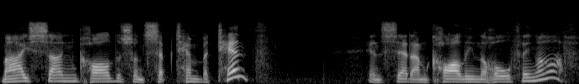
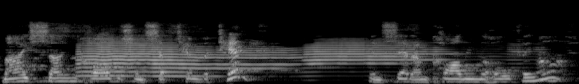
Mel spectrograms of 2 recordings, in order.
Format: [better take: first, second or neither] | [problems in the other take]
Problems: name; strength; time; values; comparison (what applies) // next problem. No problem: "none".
first | noise reduction (classical method WPE with log-MMSE)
